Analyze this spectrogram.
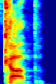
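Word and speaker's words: Cuup: by this company called I think it's pronounced cup excuse me cuu p c it's cup and they have a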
